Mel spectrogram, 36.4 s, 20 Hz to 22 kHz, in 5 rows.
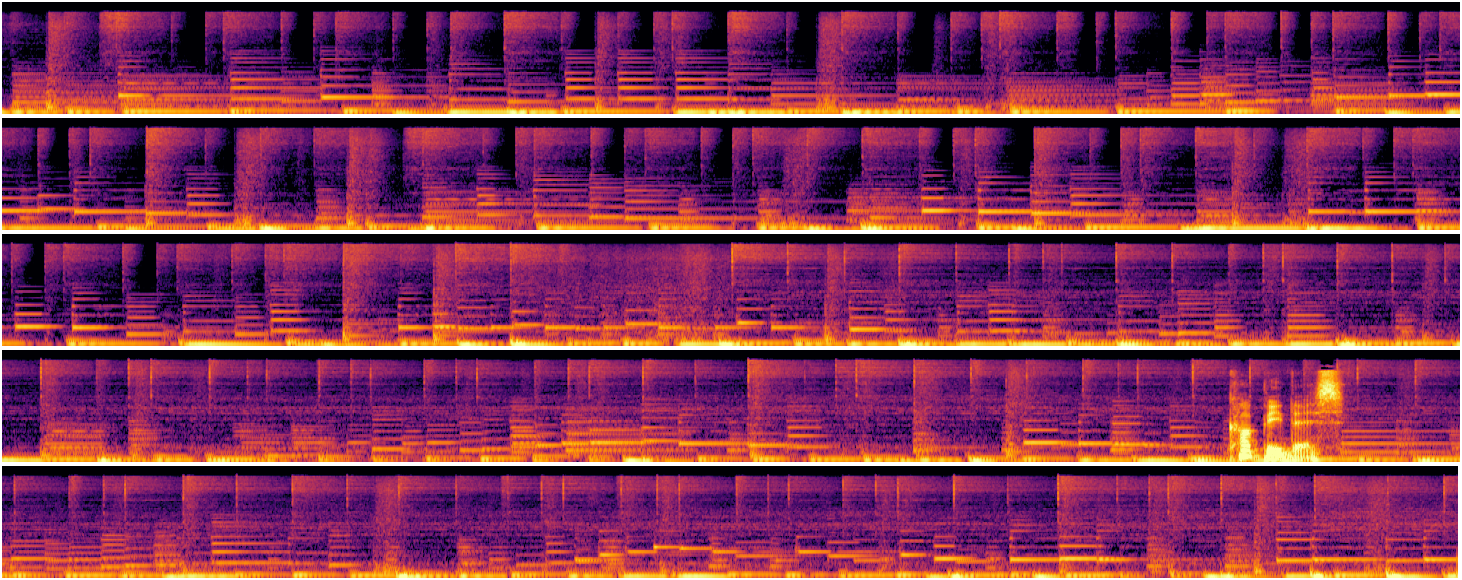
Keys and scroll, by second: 0.5 ,, 0.9 6, 9.9 v, 24.8 v.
